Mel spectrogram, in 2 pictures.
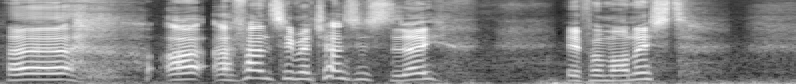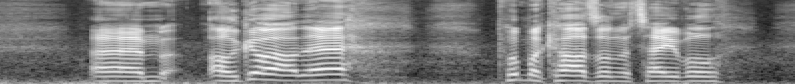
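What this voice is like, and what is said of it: Out of breath, panting speech. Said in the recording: “I'm sorry, very out of breath.”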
